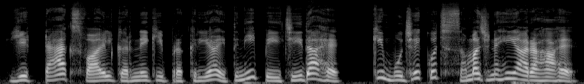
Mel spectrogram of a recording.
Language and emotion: Hindi, angry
